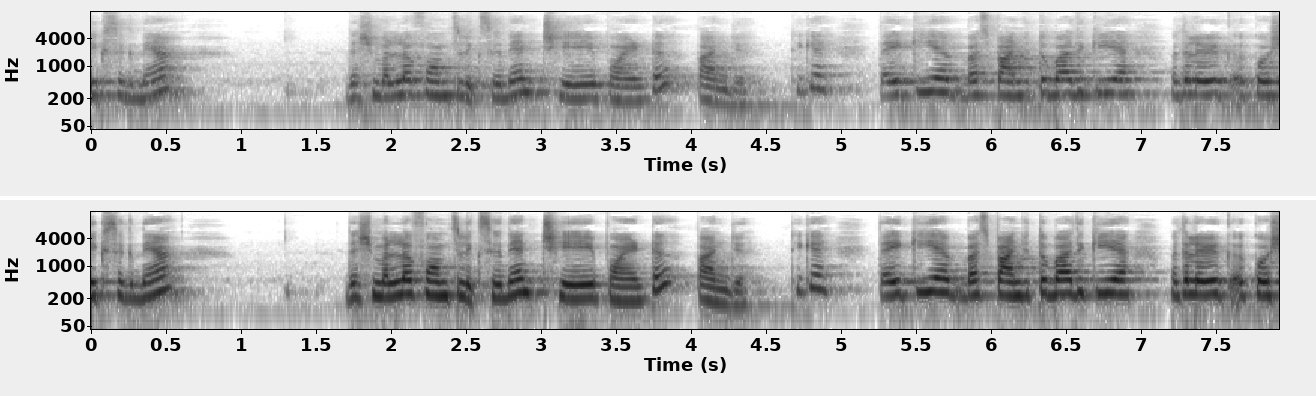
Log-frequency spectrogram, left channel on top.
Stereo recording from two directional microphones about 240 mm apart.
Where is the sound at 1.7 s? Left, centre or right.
Right.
